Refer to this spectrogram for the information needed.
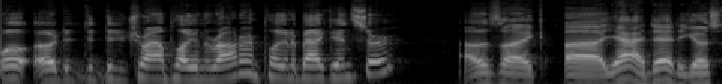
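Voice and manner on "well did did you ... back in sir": polite customer-service voice, pitch raised. Retelling a call about your internet not working, playing the provider's guy in a Mr. Mackey voice. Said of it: "making this guy's voice sound like Mister Mackey".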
